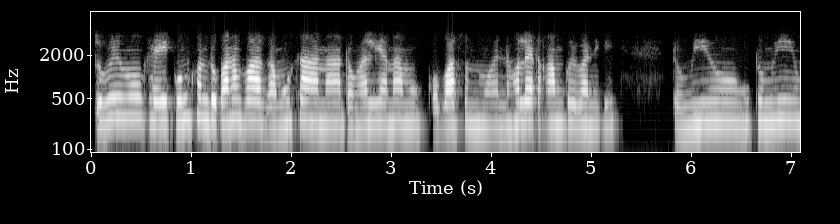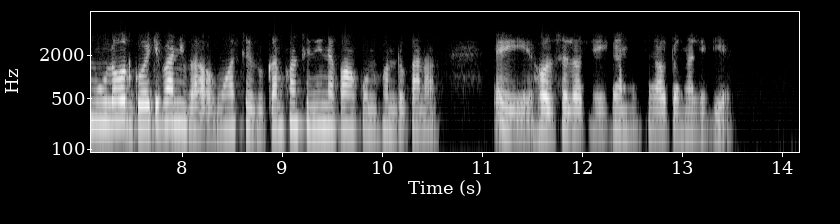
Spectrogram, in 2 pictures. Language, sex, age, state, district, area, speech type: Assamese, female, 45-60, Assam, Dibrugarh, rural, conversation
